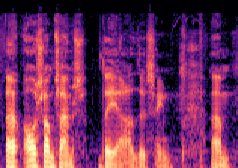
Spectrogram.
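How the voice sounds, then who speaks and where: Man, low voice, unhurried, hesitant host with fillers. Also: animated, darkish tone. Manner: hesitant, many fillers, chuckling. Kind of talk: casual online stream chat.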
